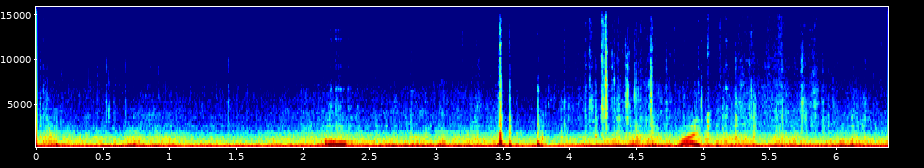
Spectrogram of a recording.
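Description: Jeep Wrangler driving a dirt trail, heard from inside its open-sided cabin as a loud, steady low rumble of engine and road, easing briefly about five seconds in.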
